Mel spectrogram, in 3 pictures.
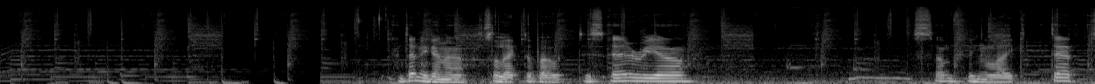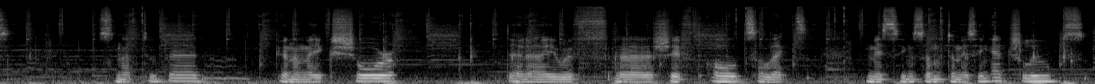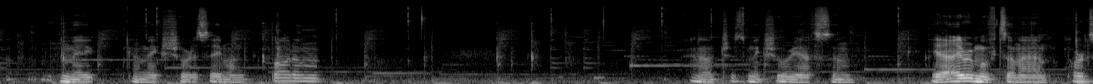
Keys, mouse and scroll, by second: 2.1 alt+middle click, 3.4-9.0 drag, 12.0 click, 18.1 alt+shift+click, 20.0 alt+shift+click, 20.4 alt+middle click, 21.2 scroll down 1, 21.4 alt+click, 25.0 ctrl+click, 27.3 shift+click, 28.8 shift+click, 29.8 shift+click, 32.5 ctrl+z.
